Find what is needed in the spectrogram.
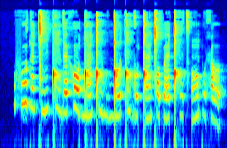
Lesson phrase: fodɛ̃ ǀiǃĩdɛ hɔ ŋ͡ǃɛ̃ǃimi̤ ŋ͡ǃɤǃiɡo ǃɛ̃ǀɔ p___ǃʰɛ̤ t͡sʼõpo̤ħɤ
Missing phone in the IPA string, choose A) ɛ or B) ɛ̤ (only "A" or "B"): A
